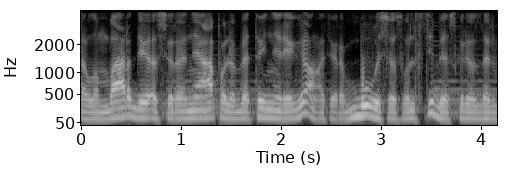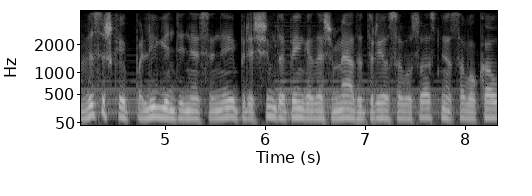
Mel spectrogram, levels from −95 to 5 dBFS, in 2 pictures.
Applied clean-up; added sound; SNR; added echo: none; Electric guitar / Strum; 20 dB; none.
